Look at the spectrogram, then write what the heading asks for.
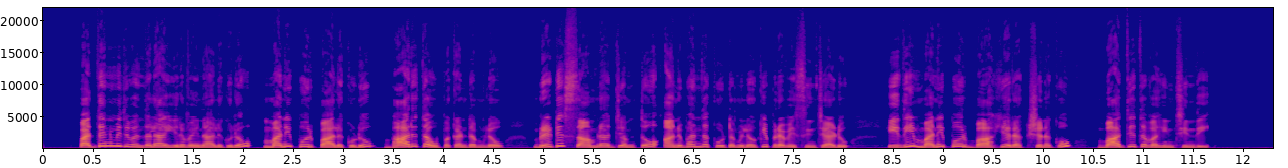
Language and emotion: Telugu, neutral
